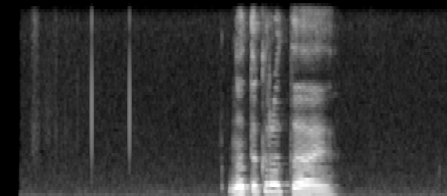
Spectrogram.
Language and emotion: Russian, positive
